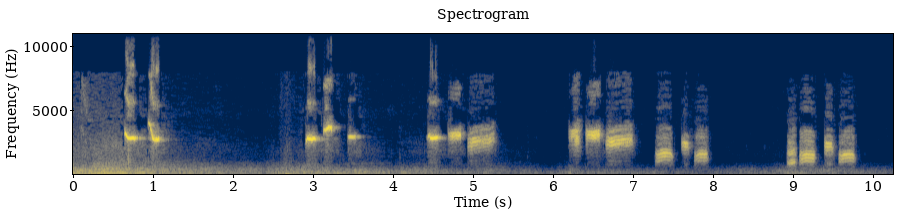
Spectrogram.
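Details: Asian pied starling song for luring birds, clear and loud: short whistled notes and buzzy phrases in bursts, ending with descending warbled notes repeated in groups.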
